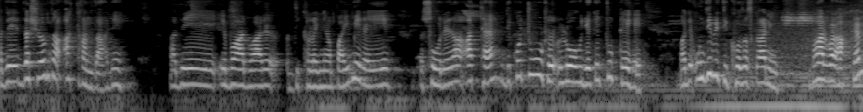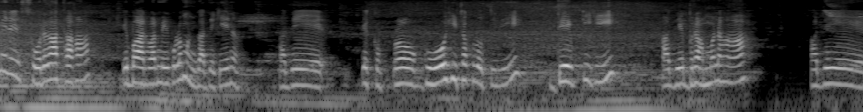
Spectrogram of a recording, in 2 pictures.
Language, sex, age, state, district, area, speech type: Dogri, male, 45-60, Jammu and Kashmir, Jammu, urban, spontaneous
